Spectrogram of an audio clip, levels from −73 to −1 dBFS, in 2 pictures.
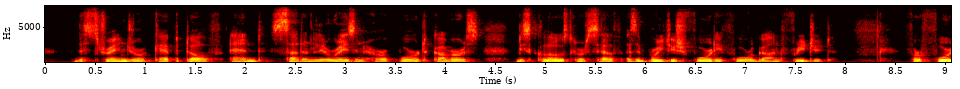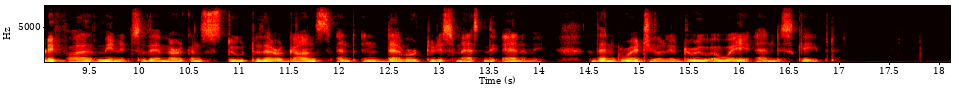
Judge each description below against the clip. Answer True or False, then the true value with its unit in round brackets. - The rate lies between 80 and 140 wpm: True (135 wpm)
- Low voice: True (110 Hz)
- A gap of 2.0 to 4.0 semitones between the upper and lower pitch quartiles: True (3.3 semitones)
